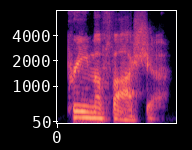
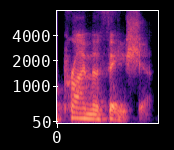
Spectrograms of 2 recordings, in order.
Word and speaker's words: prima facie: about is the term prima facie or prima facie it's pronounced both ways you probably don't know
